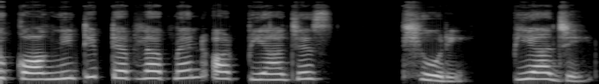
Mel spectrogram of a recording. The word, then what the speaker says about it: Piaget: सो cognitive development और पियाजेस theory. पियाजे, यहाँ पे पियागेट और पाइगेट मत बोलिएगा, ये पाइगेट नहीं है, पियाजे। टी प्रोनाउंस नहीं होगा, पियाजे।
